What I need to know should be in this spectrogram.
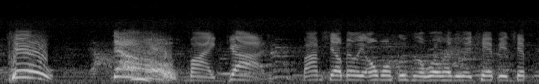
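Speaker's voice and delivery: excited ringside play-by-play; wrestling commentator. Pretend. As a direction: call the match like a TV announcer.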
